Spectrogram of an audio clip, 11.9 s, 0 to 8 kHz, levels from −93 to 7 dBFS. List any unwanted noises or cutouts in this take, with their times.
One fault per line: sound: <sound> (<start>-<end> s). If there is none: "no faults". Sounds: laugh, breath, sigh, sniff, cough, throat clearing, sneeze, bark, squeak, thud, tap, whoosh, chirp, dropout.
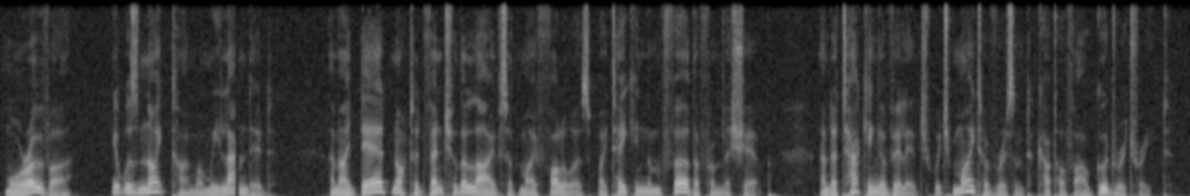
sound: dropout (2.3-2.4 s)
